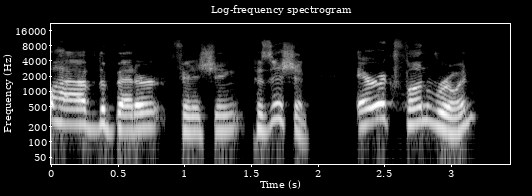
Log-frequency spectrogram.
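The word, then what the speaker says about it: Erik van Rooyen: the better finishing position eric fun ruin i believe is how mark told me i pronounced that and dylan fratelli or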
